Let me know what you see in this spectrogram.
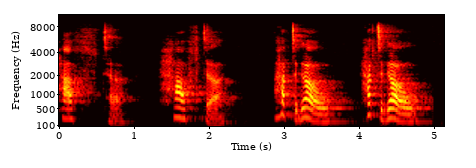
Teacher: You see, I stress have and I stress go.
